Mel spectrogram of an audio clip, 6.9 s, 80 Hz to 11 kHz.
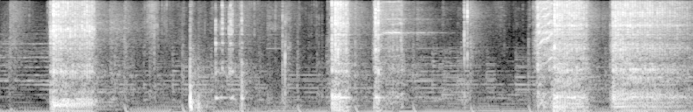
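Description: Power tool tightening a horn mounting on a 2018+ Subaru WRX, with several short, loud whirring bursts of varying length and brief pauses between them, close by and alone without talk.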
